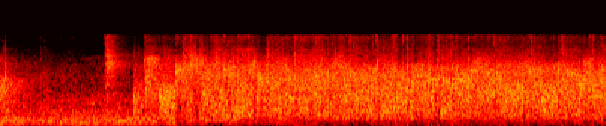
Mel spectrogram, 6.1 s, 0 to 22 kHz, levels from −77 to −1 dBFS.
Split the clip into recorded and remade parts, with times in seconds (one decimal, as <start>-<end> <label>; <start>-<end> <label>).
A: 0.0-2.6 recorded; 2.6-3.2 remade; 3.2-6.1 recorded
